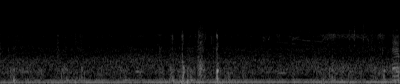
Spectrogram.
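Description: Footsteps of people walking along a grassy dirt trail: scattered soft thuds and rustles at an uneven pace, over a steady low hum.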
